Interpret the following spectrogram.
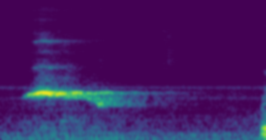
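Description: A person whistling one short note that drops in pitch partway through.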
